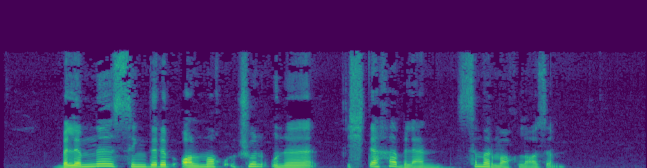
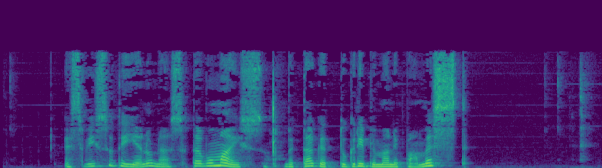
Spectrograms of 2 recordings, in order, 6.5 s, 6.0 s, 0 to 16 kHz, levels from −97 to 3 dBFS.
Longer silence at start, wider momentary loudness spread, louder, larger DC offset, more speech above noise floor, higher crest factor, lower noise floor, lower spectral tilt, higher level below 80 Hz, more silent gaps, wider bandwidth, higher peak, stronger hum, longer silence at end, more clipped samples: about the same, 0.55 s vs 0.65 s; first, 17 LU vs 10 LU; first, -23 LUFS vs -28 LUFS; neither; first, 51 dB vs 45 dB; about the same, 22 dB vs 20 dB; about the same, -73 dBFS vs -73 dBFS; first, -6.5 dB/octave vs -4.5 dB/octave; first, -60 dBFS vs -66 dBFS; neither; about the same, 11.5 kHz vs 11.5 kHz; first, -2 dBFS vs -8 dBFS; neither; first, 0.85 s vs 0.2 s; neither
